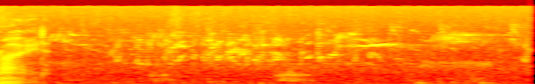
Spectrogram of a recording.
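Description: A lion snarls.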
